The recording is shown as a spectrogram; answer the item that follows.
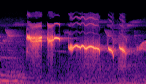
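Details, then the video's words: Orange-headed thrush from Mojokerto, Indonesia, in 'teler' mode, a behaviour said to win a mate: a buzzy burst, a short whistle, then a long wavering whistled note and two quick downslurred calls. "Joki Cilik Bikin Anis Merah Teler Gacor dari Mojokerto"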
